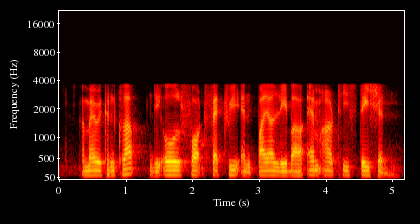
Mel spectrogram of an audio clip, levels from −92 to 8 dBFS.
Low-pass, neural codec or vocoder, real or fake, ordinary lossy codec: 3.6 kHz; codec, 16 kHz, 6 kbps, DAC; fake; none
